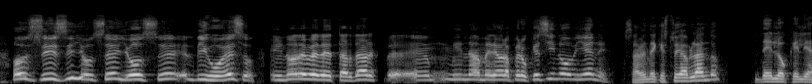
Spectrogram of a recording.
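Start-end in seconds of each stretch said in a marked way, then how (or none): 0.1-6.1 high, loud, worried babble; mock fretting. Doubter waits for the pastor's cheque, mock-anxious fretting. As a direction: act out someone anxiously reassuring himself.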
